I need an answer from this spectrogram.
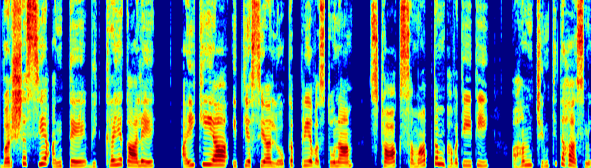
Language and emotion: Sanskrit, fearful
